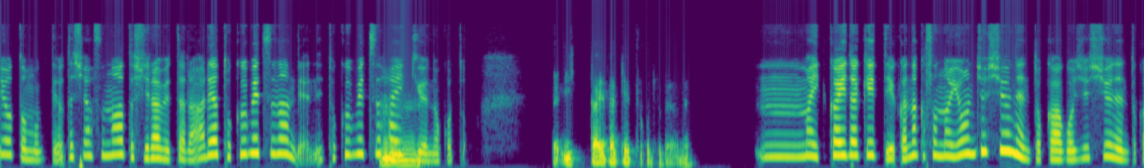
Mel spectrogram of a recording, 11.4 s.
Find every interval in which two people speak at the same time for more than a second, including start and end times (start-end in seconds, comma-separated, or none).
none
